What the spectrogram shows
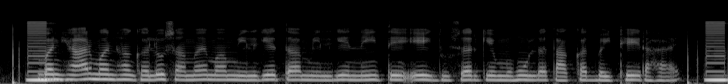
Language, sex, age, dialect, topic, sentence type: Chhattisgarhi, female, 41-45, Western/Budati/Khatahi, agriculture, statement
